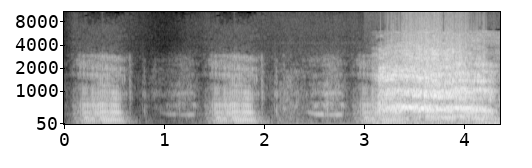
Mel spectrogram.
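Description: Animal roar sound effect: two short growls, then a longer, louder roar starting about three seconds in.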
